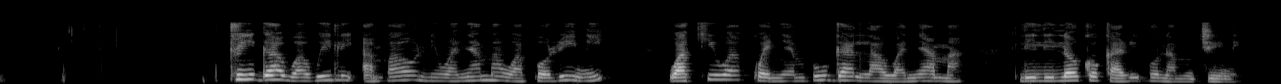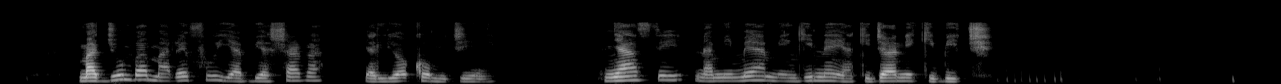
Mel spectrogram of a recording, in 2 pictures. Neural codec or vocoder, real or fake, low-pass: none; real; 7.2 kHz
